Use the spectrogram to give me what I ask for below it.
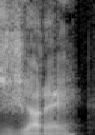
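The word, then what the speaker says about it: Jèrriais: I think it's pronounced Jarret, which is closely related to French.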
